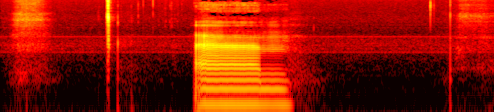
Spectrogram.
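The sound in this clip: A computer mouse clicks a few times, sharp and sparse, with a louder sustained tonal sound lasting about a second between the clicks.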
